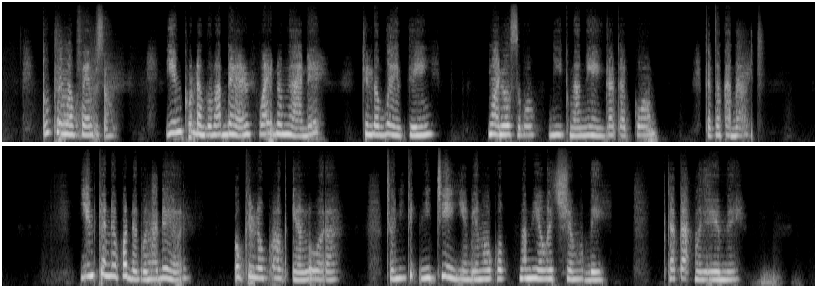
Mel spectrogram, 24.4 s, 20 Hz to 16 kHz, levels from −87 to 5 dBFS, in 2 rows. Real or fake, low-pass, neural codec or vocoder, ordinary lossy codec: fake; 14.4 kHz; codec, 44.1 kHz, 0.9 kbps, DAC; none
